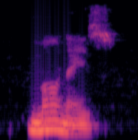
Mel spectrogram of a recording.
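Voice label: "manes", British English; pronunciations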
